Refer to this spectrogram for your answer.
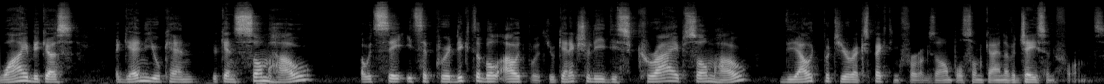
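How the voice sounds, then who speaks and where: This man has a medium pitch and ordinary pitch variation, talking at a moderate pace. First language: not English. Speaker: podcast host. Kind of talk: interview conversation. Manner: halting, many repetitions.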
